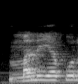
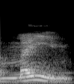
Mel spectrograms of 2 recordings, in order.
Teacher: नून को या में हम दाखिल कर देंगे, ठीक है, और हम गुन्ना करेंगे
